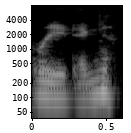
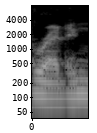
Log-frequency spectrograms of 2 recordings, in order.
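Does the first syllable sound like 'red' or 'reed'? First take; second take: reed; red. First: The first vowel is long, like 'reed'. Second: The first vowel is short, like 'red'. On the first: The speaker calls it wrong. "not Reading" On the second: The speaker calls it right. "I said Reading, not Reading. It is spelled Reading, folks, but it is pronounced Reading"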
